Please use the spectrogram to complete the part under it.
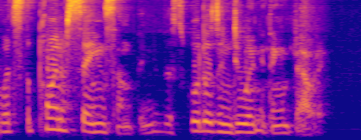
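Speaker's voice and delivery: plain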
